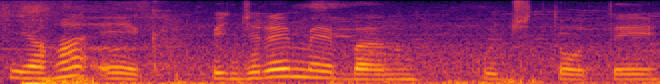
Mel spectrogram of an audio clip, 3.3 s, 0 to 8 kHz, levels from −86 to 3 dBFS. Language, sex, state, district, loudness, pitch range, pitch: Hindi, female, Chandigarh, Chandigarh, -17 LUFS, 180-220 Hz, 195 Hz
